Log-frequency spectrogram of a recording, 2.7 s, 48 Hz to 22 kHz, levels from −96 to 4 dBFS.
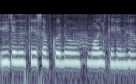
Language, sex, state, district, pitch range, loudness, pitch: Sadri, female, Chhattisgarh, Jashpur, 225-240 Hz, -14 LUFS, 230 Hz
